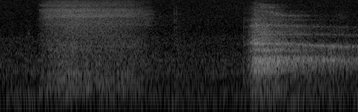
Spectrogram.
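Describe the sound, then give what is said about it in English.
Deep breathing in two long, soft, airy breaths: a slow breath in, a pause, then a stronger breath out, with no speech. “I'm going to invite you to take a couple of deep breaths with me.”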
